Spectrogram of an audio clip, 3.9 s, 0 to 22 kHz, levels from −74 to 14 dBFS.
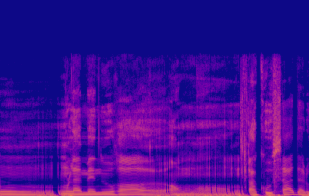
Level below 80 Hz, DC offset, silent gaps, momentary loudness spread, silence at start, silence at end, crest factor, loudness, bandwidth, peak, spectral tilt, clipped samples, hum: -36 dBFS; under 0.1%; none; 5 LU; 0 s; 0 s; 14 dB; -23 LUFS; 16.5 kHz; -10 dBFS; -4.5 dB/octave; under 0.1%; none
